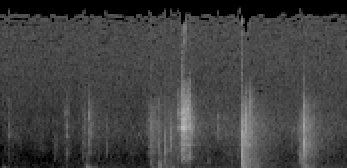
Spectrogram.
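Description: A fridge door opens with a soft click and a few light knocks and rattles as a man takes out some orange juice, quiet, spread over a couple of seconds with no talking.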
